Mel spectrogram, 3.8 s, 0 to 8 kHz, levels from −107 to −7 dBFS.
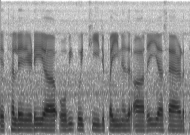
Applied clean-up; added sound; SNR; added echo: none; none; none; none.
